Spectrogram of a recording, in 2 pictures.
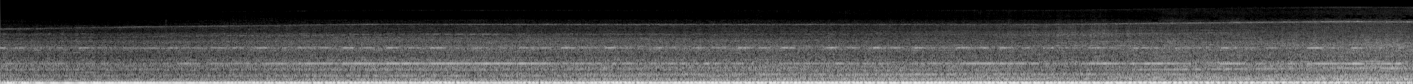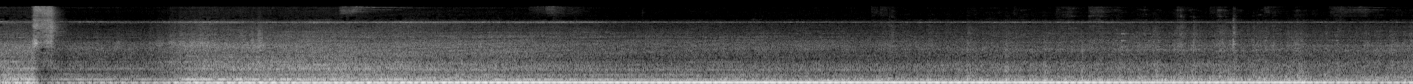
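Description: VIA Rail F40PH diesel-electric locomotive passing close, its engine running with a steady deep rumble and a thin high whine, followed by passenger coaches rolling by on the rails. The sound breaks off briefly about halfway through, then the rumble returns.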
